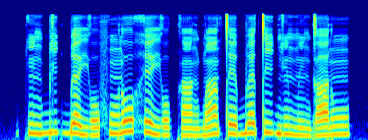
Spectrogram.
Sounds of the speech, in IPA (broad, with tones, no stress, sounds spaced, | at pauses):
k ĩ˧ ɡ͡b i˦ ɡ͡b ɛ˦˨ j o˨ f ũ˧ ɾ o˦ h e˦˨ j o˨ k ã˨ ɡ͡b ã˨˦ t e˧ b ɛ˦ t i˦ ɡ ĩ˧ m ĩ˨ ɡ a˨˦ ɾ ũ˦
